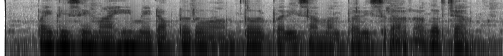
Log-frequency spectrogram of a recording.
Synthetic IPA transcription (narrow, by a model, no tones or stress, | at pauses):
pəɦɪlisemaːɦimẽɖɔːk̚ʈəɾoaːmt̪ɔːɾpɐɾisaːməlpəɾɪsɾa̰ːɾəɡəɾt͡ʃaː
